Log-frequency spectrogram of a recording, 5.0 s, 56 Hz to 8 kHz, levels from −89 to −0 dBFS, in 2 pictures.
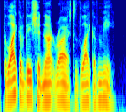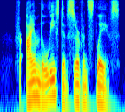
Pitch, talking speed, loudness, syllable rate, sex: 95 Hz, 240 wpm, -23 LUFS, 5.2 syllables/s, male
